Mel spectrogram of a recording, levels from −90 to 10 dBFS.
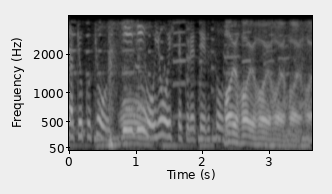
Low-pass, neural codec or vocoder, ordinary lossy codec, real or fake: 3.6 kHz; none; none; real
